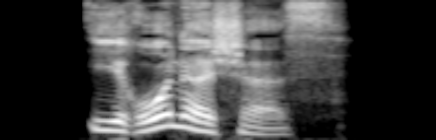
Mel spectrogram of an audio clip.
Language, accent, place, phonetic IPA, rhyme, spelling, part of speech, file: German, Germany, Berlin, [iˈʁoːnɪʃəs], -oːnɪʃəs, ironisches, adjective, De-ironisches.ogg
- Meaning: strong/mixed nominative/accusative neuter singular of ironisch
